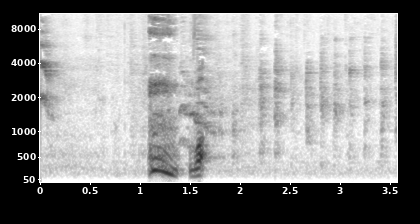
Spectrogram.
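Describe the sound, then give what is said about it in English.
A pet bird makes little noises: a couple of loud, harsh squawks, then a quick, rhythmic run of many short, soft clucking chirps. “You're a big bird making big little noises.”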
